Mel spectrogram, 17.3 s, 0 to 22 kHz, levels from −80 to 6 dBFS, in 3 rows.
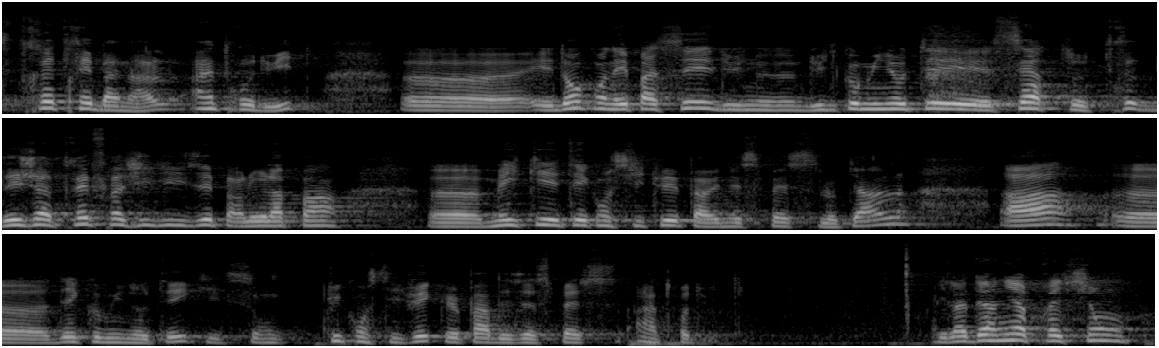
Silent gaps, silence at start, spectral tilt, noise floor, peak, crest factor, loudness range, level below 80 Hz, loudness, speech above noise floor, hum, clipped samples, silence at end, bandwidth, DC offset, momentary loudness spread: none; 0 s; -7 dB/octave; -66 dBFS; -12 dBFS; 18 dB; 8 LU; -74 dBFS; -31 LUFS; 35 dB; none; under 0.1%; 0 s; 13 kHz; under 0.1%; 12 LU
